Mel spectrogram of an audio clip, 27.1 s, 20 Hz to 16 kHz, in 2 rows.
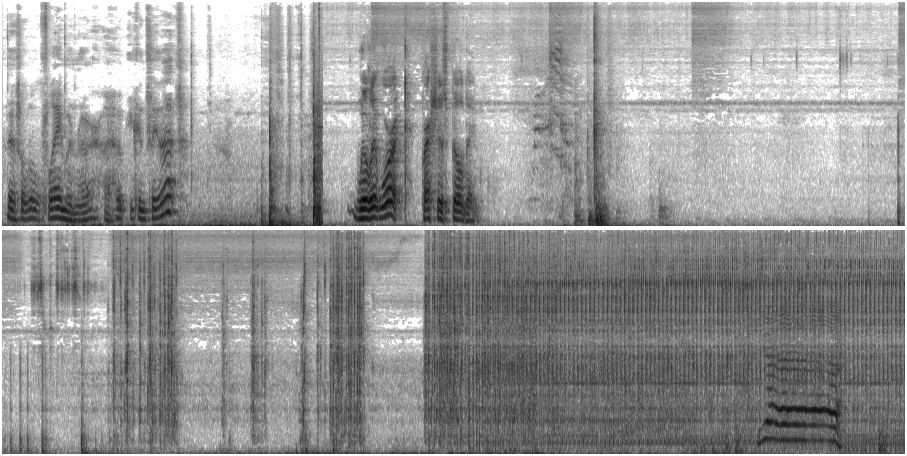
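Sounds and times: steam valve hiss: 0:05.2 - 0:06.8, 0:10.2 - 0:11.3, 0:13.2 - 0:14.4, 0:16.0 - 0:18.4.

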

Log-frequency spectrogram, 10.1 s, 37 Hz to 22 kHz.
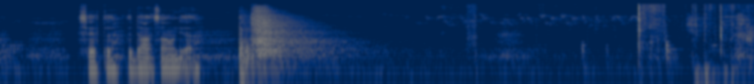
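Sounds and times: distant gunshot echoing: 0:03.2 - 0:04.4.

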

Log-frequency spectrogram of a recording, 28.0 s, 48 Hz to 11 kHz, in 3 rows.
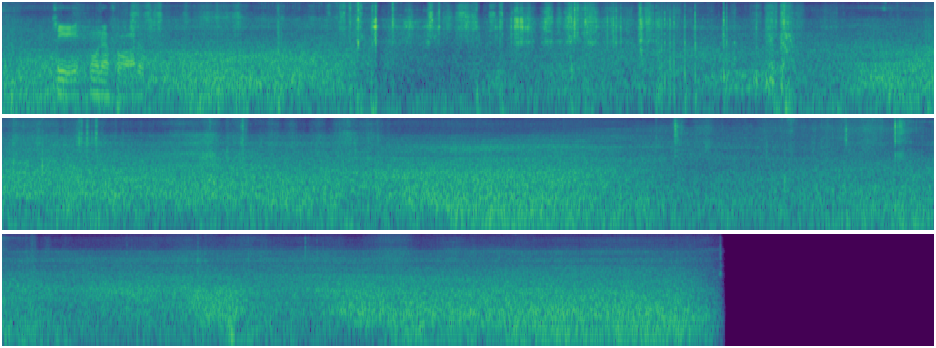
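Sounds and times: wind buffeting microphone: 0:00.0 - 0:25.8
sharp crackles and clicks: 0:00.6 - 0:08.4, 0:09.4 - 0:10.5, 0:15.8 - 0:19.0.

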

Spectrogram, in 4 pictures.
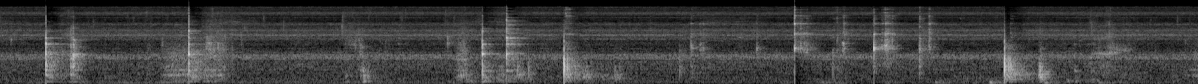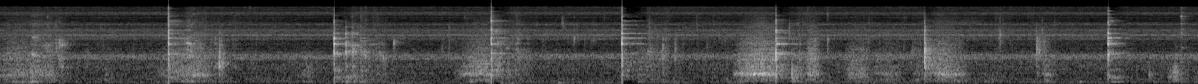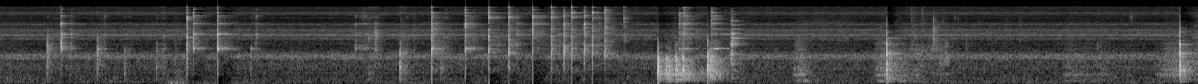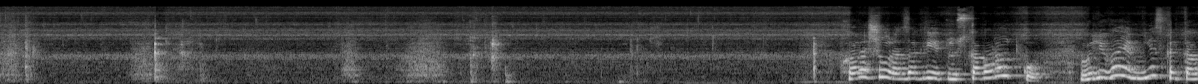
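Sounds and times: metal spoon scraping porcelain plate: 0:01.6 - 0:02.4, 0:11.9 - 0:12.7, 0:13.6 - 0:14.3, 0:16.6 - 0:17.3, 0:19.3 - 0:21.7, 0:35.6 - 0:36.3, 0:37.3 - 0:38.0.

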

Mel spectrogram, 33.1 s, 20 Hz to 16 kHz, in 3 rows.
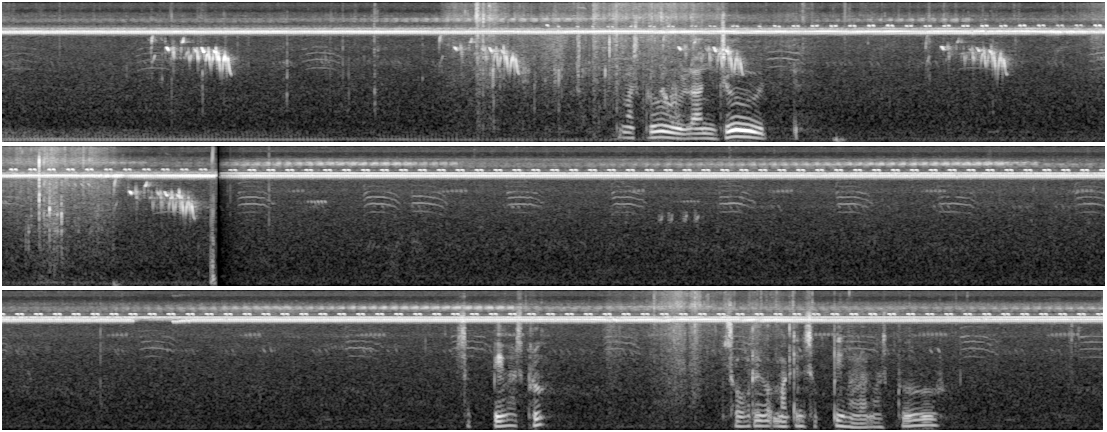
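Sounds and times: crickets droning: 0:00.0 - 0:33.0
bird chirping: 0:01.2 - 0:10.2, 0:10.9 - 0:13.2
rustling: 0:02.8 - 0:08.6, 0:10.9 - 0:12.3, 0:28.1 - 0:29.4.

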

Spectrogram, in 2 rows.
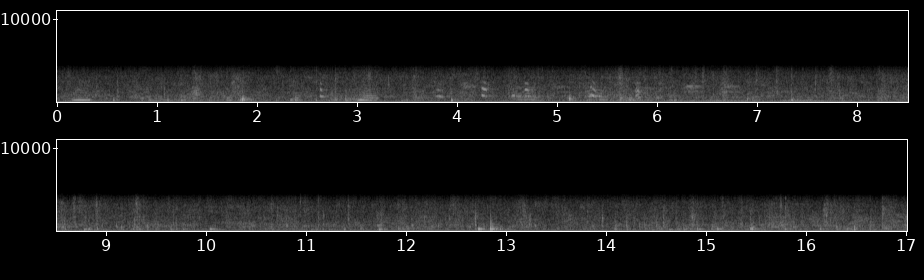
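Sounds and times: puppies' claws clicking: 0:00.0 - 0:17.0.

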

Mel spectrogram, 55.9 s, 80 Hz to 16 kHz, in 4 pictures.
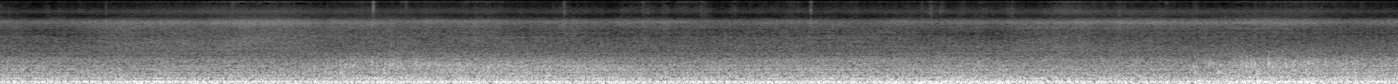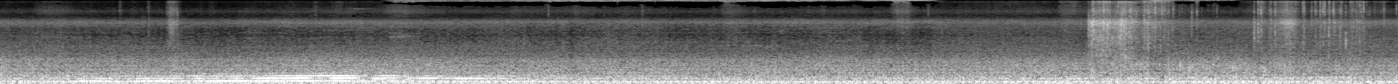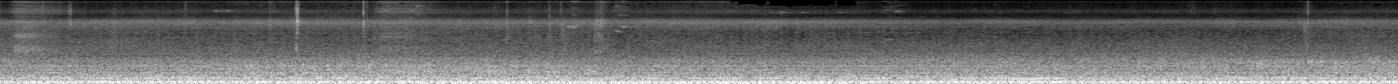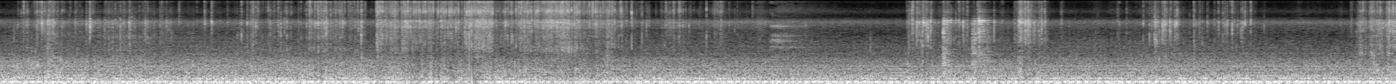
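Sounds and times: low mechanical hum: 0:00.0 - 0:55.9
packets crinkling: 0:24.9 - 0:27.9, 0:42.1 - 0:49.3, 0:51.0 - 0:54.6, 0:55.5 - 0:55.9.

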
